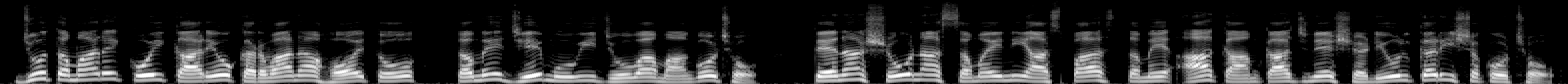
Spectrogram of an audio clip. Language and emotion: Gujarati, neutral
